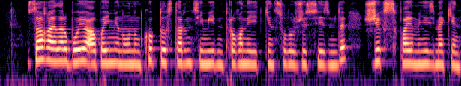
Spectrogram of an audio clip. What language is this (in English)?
Kazakh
